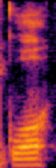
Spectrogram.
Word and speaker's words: Kuo: Um, in the way Jile's system, a K with an apostrophe is pronounced with a hard K, like C, but a K without apostrophe is pronounced voiced like a G. So my last name is actually Gu pronounced with a G.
